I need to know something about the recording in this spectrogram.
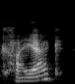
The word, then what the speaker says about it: CIACC: a committee to understand it's called kayak. And for the longest time I was trying to spell it like the boat. Um, but it's not. It's CIACC.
